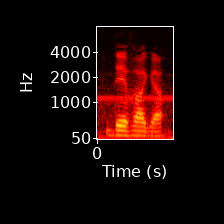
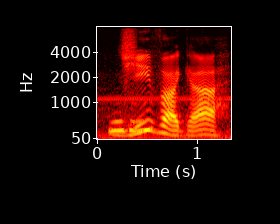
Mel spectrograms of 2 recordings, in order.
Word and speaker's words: devagar: Divagar is like regions of Brazil that pronounce in this way.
